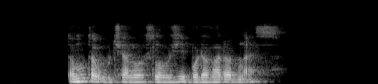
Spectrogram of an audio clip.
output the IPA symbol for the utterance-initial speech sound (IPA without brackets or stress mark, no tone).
t̪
